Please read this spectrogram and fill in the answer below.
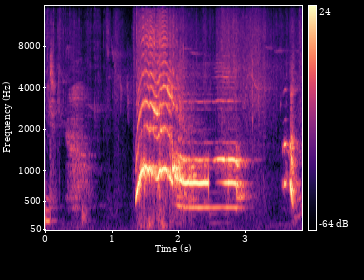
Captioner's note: shrieks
